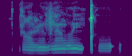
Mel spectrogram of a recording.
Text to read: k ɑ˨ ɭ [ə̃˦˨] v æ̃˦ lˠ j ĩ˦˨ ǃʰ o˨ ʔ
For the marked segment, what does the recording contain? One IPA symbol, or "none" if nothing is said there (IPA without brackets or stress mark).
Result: ə̃˨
